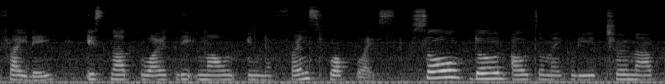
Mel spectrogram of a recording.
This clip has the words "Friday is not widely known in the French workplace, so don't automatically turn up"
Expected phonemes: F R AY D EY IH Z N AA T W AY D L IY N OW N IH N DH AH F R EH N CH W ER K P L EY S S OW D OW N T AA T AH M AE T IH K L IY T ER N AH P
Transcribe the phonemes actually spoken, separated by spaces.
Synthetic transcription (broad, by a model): F R AY D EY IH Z N AA T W AY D L IY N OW N IH N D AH F R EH N S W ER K P L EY S S OW D OW N T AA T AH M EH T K L IY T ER N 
